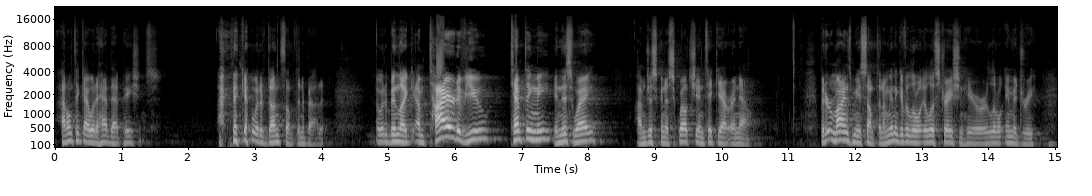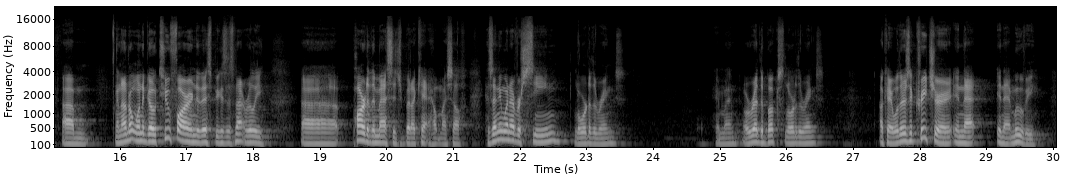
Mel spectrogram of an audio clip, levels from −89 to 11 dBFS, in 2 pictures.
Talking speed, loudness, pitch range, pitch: 230 wpm, -24 LUFS, 125-165 Hz, 140 Hz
